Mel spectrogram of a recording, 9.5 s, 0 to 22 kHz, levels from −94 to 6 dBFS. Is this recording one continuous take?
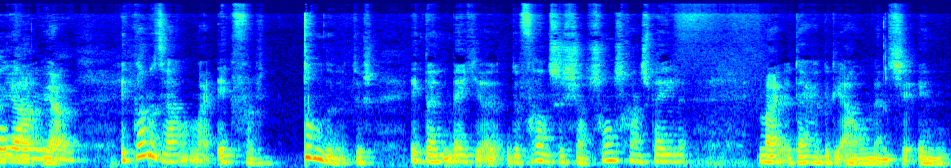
yes; 0 cuts

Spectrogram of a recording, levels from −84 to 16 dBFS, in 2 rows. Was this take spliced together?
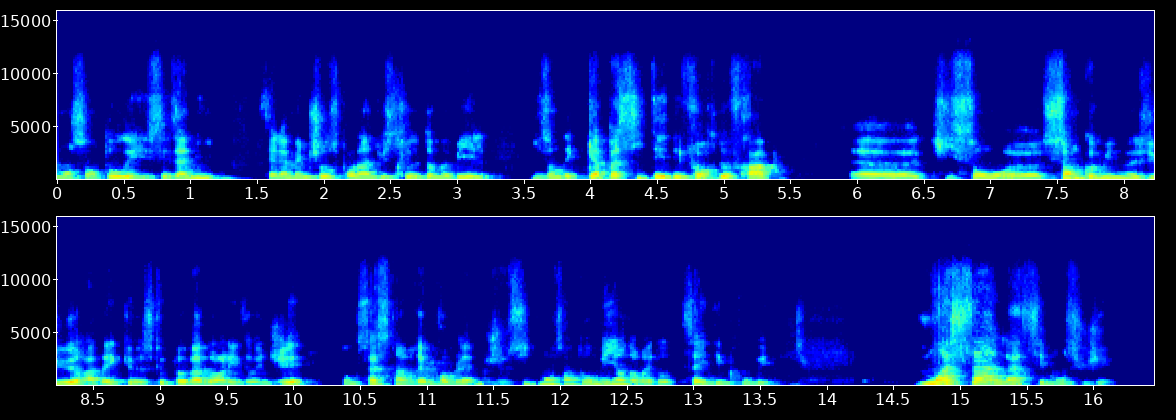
yes; 2 cuts; at 11.4 s, 12.9 s

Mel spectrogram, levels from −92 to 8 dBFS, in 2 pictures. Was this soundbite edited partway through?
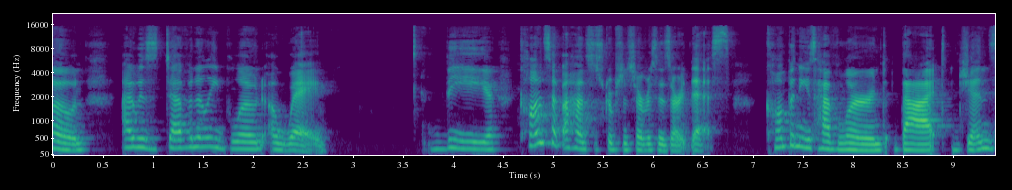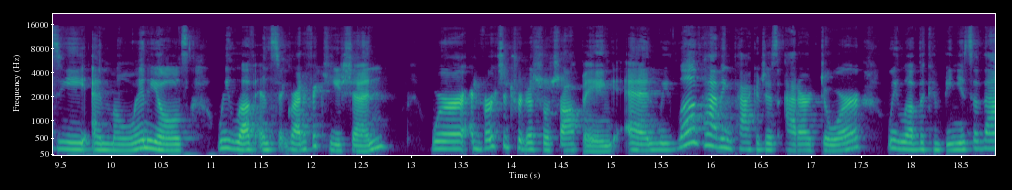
no; 0 cuts

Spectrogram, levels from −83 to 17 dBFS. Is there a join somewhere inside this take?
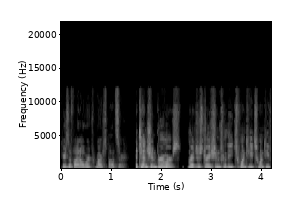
yes; 1 cut; at 1.4 s

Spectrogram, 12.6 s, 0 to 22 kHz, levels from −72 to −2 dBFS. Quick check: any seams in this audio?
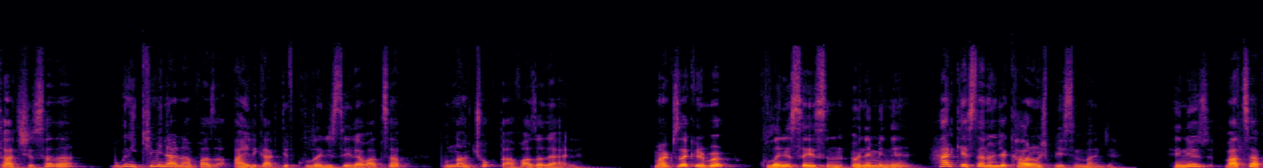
no; 0 cuts

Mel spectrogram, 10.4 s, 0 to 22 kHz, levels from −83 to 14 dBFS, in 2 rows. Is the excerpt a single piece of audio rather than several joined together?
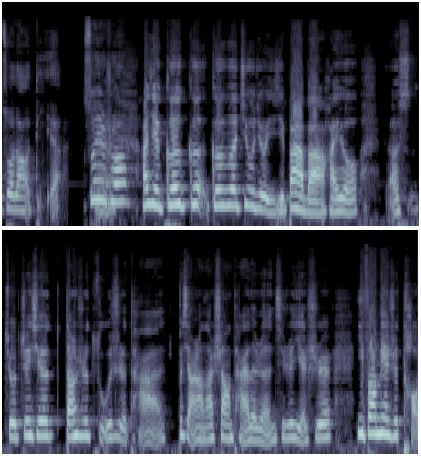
yes; 0 cuts

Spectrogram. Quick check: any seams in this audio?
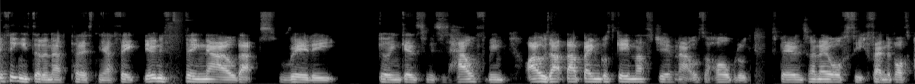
no; 0 cuts

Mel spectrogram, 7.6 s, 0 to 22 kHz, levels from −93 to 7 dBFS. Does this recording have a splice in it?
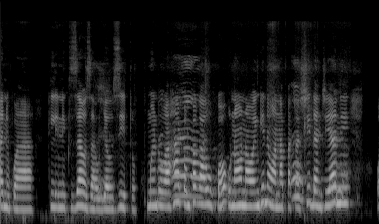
no; 0 cuts

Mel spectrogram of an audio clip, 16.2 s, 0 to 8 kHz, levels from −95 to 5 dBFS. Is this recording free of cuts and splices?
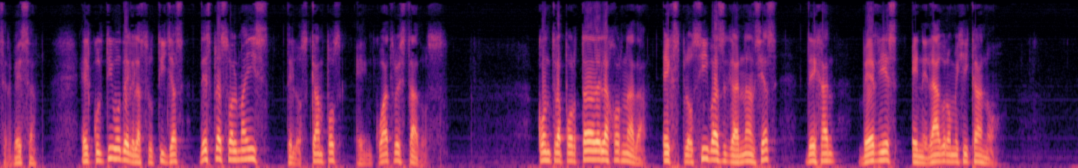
no; 2 cuts; at 1.9 s, 9.8 s

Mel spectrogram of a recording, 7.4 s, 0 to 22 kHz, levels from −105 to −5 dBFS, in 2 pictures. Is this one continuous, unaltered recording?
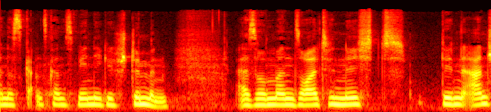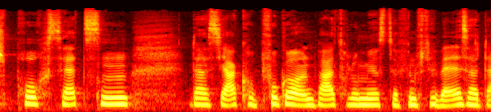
yes; 0 cuts

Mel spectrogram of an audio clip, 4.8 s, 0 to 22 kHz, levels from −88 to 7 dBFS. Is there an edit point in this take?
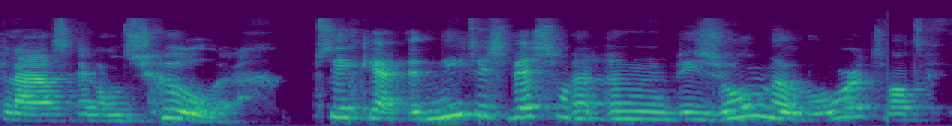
yes; 1 cut; at 2.8 s

